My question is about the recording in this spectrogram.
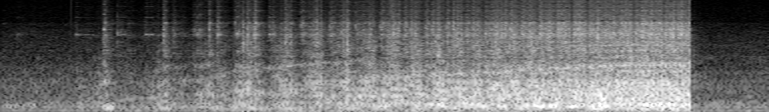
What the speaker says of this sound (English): So I'll go ahead and pause the camera while this quilts.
